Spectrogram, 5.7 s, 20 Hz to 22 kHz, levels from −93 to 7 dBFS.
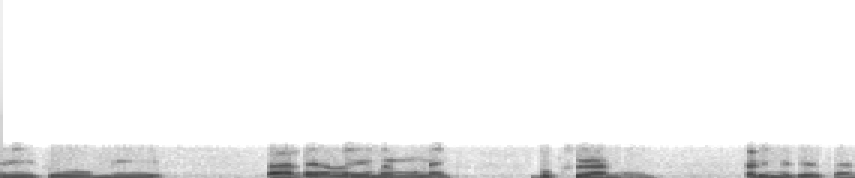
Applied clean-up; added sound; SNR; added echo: none; none; none; none.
